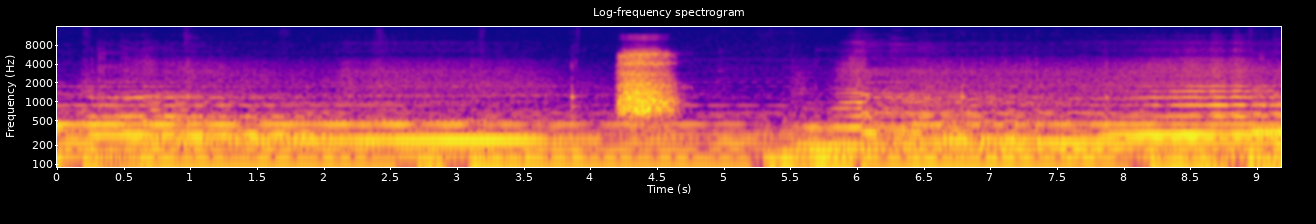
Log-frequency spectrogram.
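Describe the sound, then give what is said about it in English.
A single short, breathy inhale during a slow deep-breathing exercise taking small sips of air, rising briefly over a steady low instrumental drone. “Inhaling, cleansing breaths, little sips of air, little sips, all that is needed.”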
